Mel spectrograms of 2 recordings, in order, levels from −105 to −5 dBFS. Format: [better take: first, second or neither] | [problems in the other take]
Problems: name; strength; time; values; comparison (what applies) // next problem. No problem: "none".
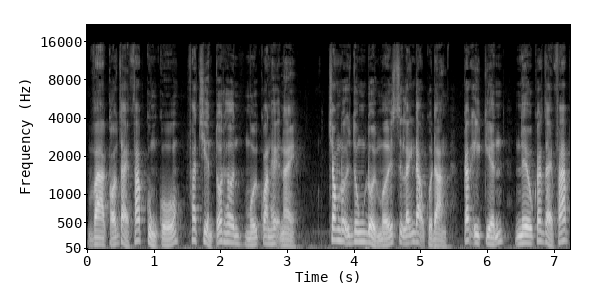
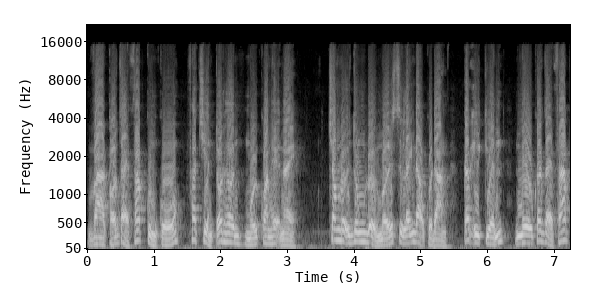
first | distortion; heavy; 21% of the sound clipped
